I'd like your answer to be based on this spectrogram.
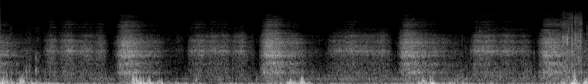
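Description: Heavy, labored breathing of a mountain biker climbing a hill in Northumberland Forest, close and loud, with rhythmic gasping inhales and exhales roughly every second and a half, alone with no talk.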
